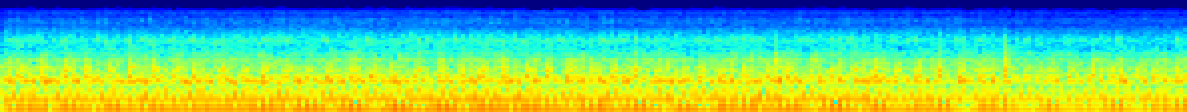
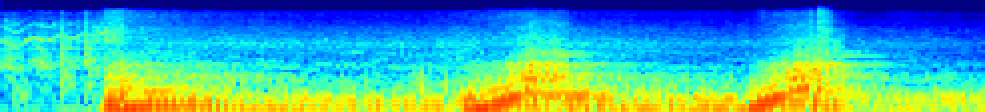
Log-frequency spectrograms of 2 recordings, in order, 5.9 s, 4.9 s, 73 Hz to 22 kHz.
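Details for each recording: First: W204 Mercedes C63 AMG V8 at idle after fix (long-tube headers, sport cats, mid silencer): deep steady rumble, even low burble, no drone or rattle; exhaust healthy and louder. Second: W204 C63 AMG V8 with long-tube headers, sport cats, new mid and rear silencers, recorded outside: three hard revs with boomy droning exhaust; mid silencer vibrating, fixed by welding vibration damper and refitting stock rear silencers.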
